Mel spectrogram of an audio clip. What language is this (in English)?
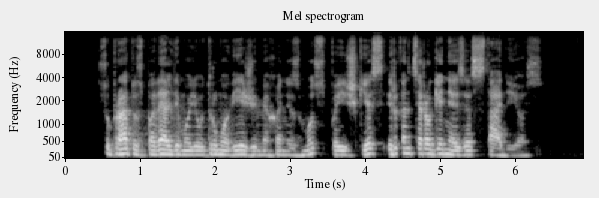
Lithuanian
